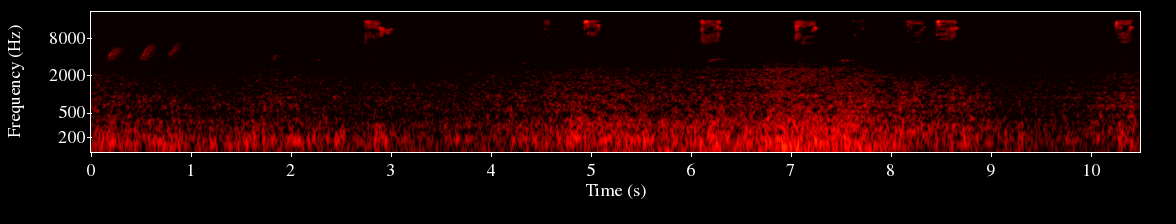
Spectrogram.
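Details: A mouse being harassed by a cat gives thin, high squeaks in short, irregularly spaced bursts over a low background hum.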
